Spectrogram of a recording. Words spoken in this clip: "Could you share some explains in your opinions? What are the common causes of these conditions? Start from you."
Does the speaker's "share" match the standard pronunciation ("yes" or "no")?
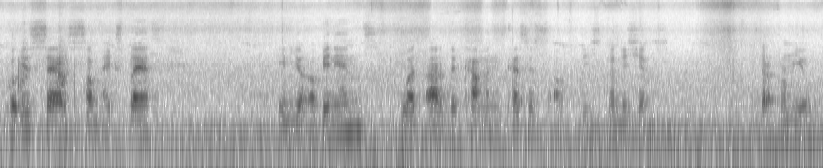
no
